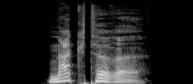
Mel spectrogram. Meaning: inflection of nackt: 1. strong/mixed nominative/accusative feminine singular comparative degree 2. strong nominative/accusative plural comparative degree
- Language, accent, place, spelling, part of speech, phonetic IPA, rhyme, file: German, Germany, Berlin, nacktere, adjective, [ˈnaktəʁə], -aktəʁə, De-nacktere.ogg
